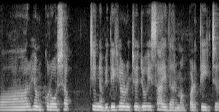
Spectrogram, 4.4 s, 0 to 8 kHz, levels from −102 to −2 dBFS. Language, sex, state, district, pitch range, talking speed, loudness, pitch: Garhwali, female, Uttarakhand, Tehri Garhwal, 190-210 Hz, 190 wpm, -25 LUFS, 200 Hz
